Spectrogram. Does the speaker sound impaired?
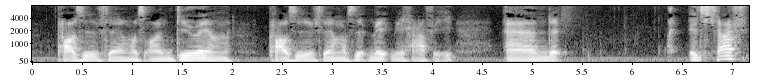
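Yes: spinal muscular atrophy; congenital, muscles waste away with age, wheelchair for most of life; jaw tires with prolonged speaking.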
